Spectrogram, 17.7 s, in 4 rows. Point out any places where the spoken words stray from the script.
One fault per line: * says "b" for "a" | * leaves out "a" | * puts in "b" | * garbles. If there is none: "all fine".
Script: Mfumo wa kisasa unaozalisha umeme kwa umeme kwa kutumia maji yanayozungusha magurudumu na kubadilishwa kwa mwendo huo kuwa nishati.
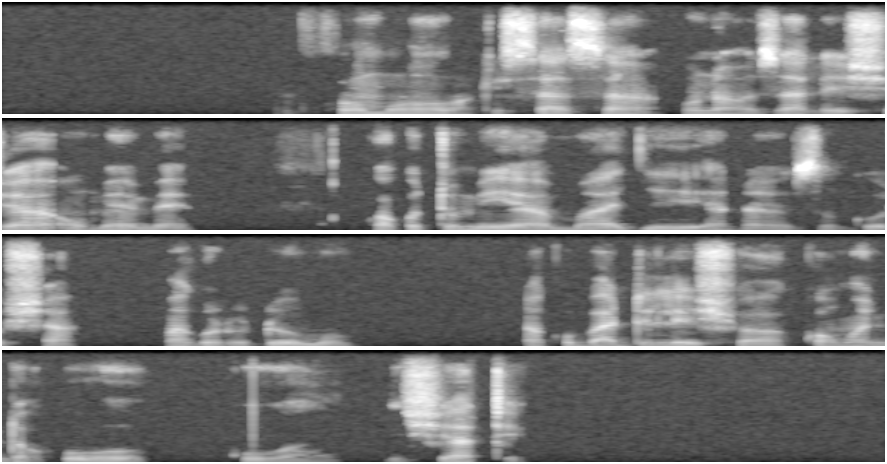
* leaves out "umeme kwa"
